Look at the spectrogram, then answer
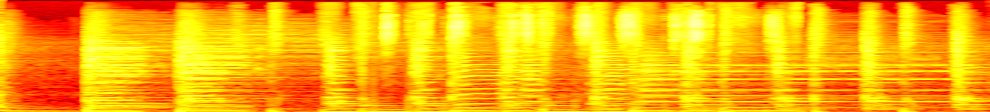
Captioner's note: upbeat music; marker scratching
